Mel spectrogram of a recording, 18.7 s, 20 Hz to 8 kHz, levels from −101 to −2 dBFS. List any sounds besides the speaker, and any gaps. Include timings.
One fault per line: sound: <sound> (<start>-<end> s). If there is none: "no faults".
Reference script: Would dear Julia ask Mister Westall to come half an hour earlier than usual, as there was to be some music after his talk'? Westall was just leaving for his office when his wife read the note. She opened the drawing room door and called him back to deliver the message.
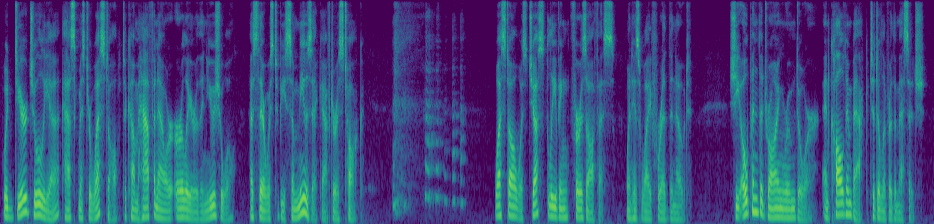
sound: laugh (7.8-9.4 s)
